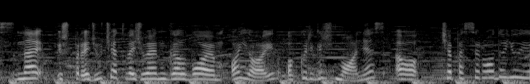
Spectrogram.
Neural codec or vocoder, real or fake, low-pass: none; real; 7.2 kHz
